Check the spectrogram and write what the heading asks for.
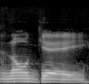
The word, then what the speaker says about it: Longueuil: Longueuil. Longueuil. It's spelled Longueuil, yeah.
